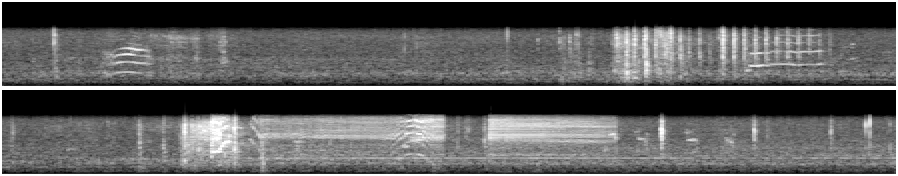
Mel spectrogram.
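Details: Pet cat trying to get outside, giving a few short, bent, harmonic meows early and midway, amid sharp clicks and scratching sounds, bursts of broad rustling noise, and a steady low hum.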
